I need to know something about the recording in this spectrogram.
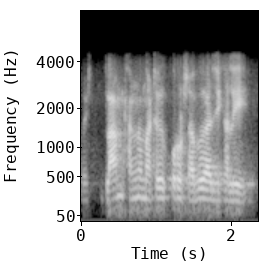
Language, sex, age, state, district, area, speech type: Bodo, male, 18-30, Assam, Kokrajhar, rural, conversation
